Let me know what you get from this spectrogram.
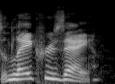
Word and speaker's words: Le Creuset: It's Le Creuset. – Okay, Le Creuset.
